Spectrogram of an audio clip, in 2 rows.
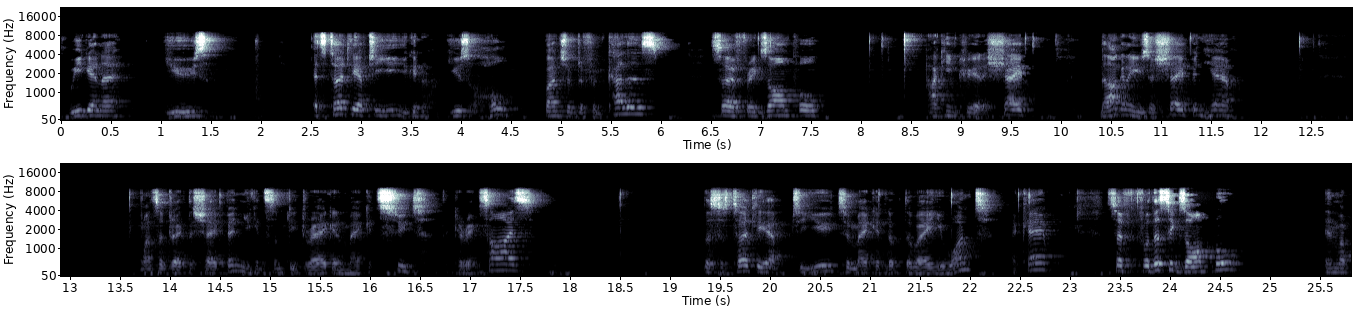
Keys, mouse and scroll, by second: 7.1 click, 8.2 click, 9.7 click, 12.4 click, 14.5 click, 17.2 click, 19.4 click, 21.8 click, 22.5 click, 23.6 click.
